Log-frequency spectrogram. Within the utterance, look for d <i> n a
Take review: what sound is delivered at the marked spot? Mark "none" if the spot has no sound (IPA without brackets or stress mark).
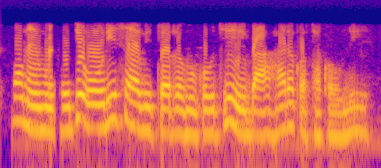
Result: a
